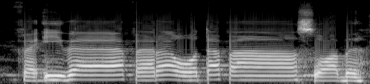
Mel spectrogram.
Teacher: ذال کو ہم نرم پڑھیں گے، آگے الف مدہ ہے تو اسے ہم ایک الف کے برابر لمبا پڑھیں گے، را · نون ساکن کے بعد حروف اخفا میں سے صاد ہے تو یہاں پر ہم اخفا کریں گے · را کو پر یعنی موٹا پڑھیں گے اور غین کے ساتھ ملائیں گے · پر یعنی موٹا پڑھیں گے اور با کے ساتھ ملائیں گے، با پہ ہم قلقلہ کریں گے، یہاں پر سٹرونگ قلقلہ ہوگا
